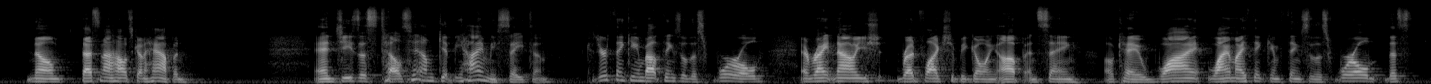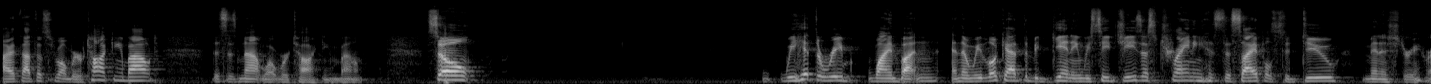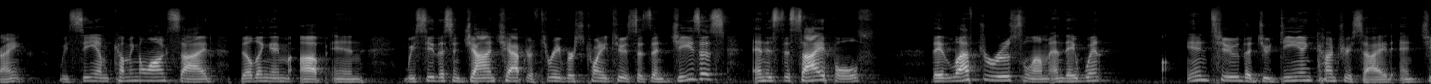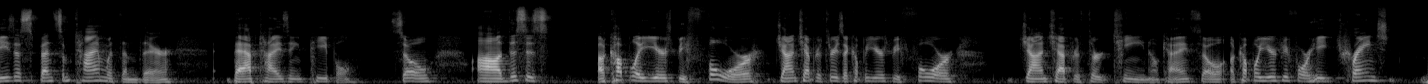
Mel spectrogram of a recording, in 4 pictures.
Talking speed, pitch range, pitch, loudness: 170 wpm, 125-170 Hz, 145 Hz, -28 LUFS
